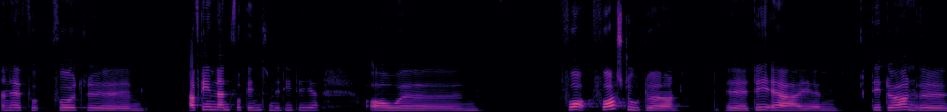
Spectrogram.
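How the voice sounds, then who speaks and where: With a Lolland accent, a woman speaks at a fairly high pitch and a very slow pace, her intonation fairly even and broken by long, frequent pauses. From Lolland, Denmark. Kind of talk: informal retelling and explanation. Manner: hesitant, many fillers.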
